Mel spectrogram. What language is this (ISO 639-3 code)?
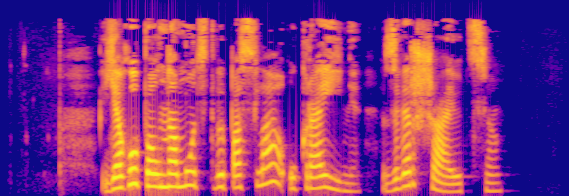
bel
